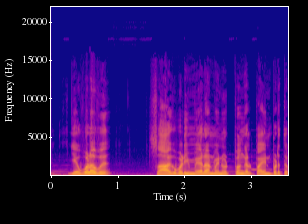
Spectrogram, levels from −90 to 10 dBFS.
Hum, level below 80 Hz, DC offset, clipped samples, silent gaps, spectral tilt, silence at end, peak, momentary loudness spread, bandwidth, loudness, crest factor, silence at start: none; -46 dBFS; under 0.1%; under 0.1%; none; -7 dB/octave; 0 s; 0 dBFS; 8 LU; 13.5 kHz; -15 LUFS; 16 dB; 0 s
